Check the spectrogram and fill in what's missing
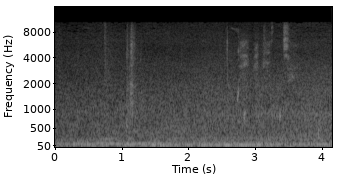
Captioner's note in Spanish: Chasquido bucal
